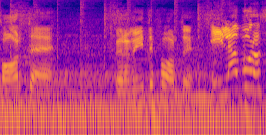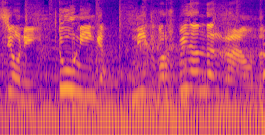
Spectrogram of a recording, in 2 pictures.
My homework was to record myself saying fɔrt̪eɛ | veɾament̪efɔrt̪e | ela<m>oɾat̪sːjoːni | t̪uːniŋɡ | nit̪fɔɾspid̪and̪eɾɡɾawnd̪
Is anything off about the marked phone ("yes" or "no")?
yes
